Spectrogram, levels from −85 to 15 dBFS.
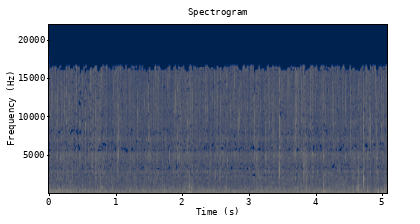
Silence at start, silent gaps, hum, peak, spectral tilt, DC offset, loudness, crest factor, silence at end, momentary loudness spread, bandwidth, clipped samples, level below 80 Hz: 0 s; none; none; -6 dBFS; -3 dB/octave; under 0.1%; -32 LUFS; 28 dB; 0 s; 2 LU; 17 kHz; under 0.1%; -48 dBFS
